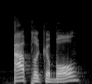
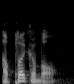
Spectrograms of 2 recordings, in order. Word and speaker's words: applicable: Turns out in the word applicable, that's the correct pronunciation. It's not applicable. But the word T-R-A-N-S-I-E-N-T, it's got two syllables, not three.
